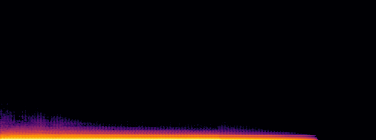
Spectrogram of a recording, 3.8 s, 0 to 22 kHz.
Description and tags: Acid Bass: 110 BPM C2 note, not your typical saw/square basslines. High sweeping filters in parallel Sampled in Ableton using massive, compression using PSP Compressor2 and PSP Warmer. Random presets, and very little other effects used, mostly so this sample can be re-sampled. 110 BPM so it can be pitched up which is usually better then having to pitch samples down.
synth, dub-step, bpm, acid, hardcore, noise, porn-core, glitch-hop, synthesizer, electro, effect, rave, bounce, processed, techno, sound, 808, trance, house, dance, 110, electronic, sub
